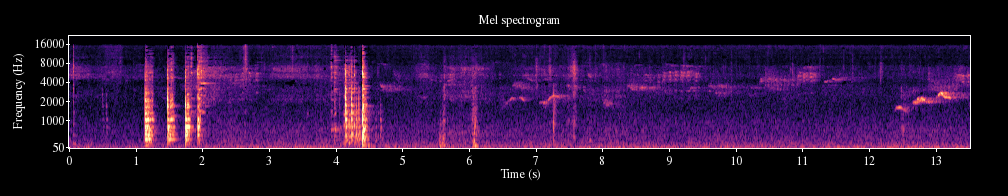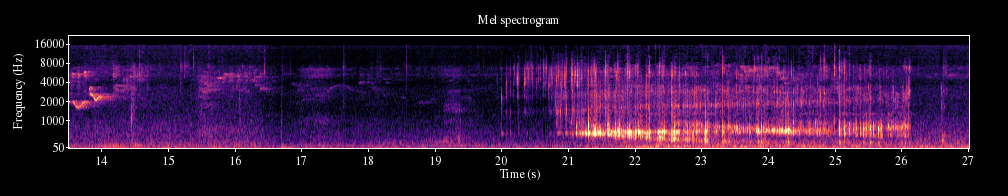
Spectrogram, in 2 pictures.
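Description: A few knife strokes chopping garlic on a wooden board, then a single knock. Faint bird chirps follow. Near the end, Guinness is poured into a pint glass for about five seconds.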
